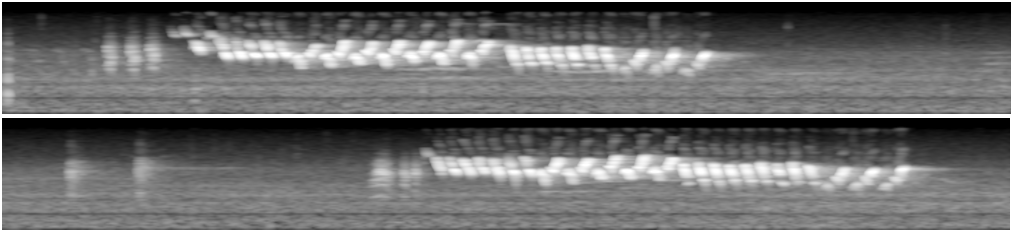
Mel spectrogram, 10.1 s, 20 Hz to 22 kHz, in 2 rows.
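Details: A house wren at Rosetta McClain Gardens, Toronto, Ontario, Canada, on 4 May 2009 gives two bubbling, rapid chattering trills, each about three seconds and slightly falling, about six seconds apart, over faint hiss.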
